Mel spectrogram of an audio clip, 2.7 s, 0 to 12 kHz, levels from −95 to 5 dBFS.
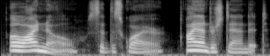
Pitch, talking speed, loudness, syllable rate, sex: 210 Hz, 200 wpm, -17 LUFS, 5.3 syllables/s, female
